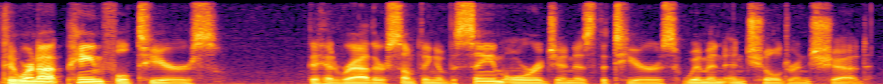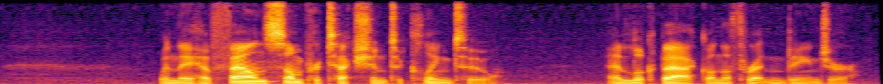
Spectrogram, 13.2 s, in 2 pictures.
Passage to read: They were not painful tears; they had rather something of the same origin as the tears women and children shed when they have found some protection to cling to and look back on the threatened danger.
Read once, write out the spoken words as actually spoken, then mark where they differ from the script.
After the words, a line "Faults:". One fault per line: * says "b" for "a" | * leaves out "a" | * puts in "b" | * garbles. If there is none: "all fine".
They were not painful tears; they had rather something of the same origin as the tears women and children shed when they have found some protection to cling to and look back on the threatened danger.
Faults:
all fine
